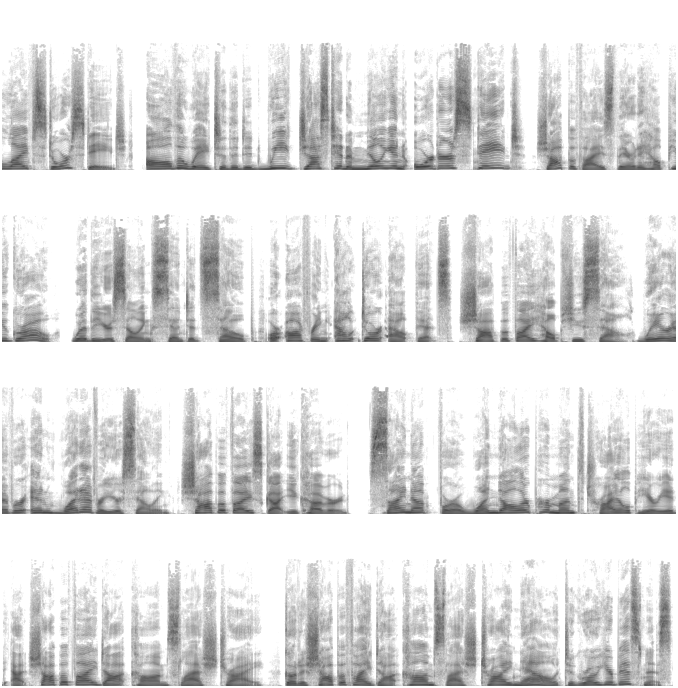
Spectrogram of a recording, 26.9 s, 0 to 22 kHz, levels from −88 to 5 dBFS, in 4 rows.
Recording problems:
abrupt cut into speech; at the start

